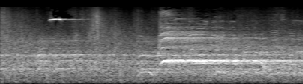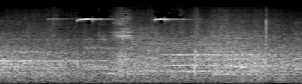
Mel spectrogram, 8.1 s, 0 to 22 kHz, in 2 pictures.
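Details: Training session with belugas Gray, Mirai and Niko at Nagoya Port Aquarium on 16 December 2018. A rich stacked harmonic call rises out of the background midway, among short piercing trainer whistles and the murmur of a crowd.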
